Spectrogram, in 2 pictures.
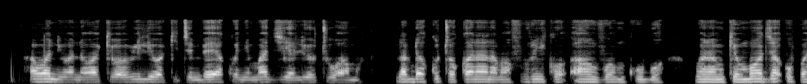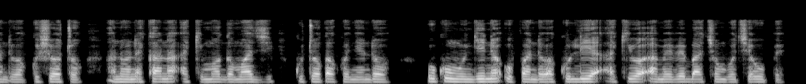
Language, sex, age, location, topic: Swahili, male, 18-24, Kisumu, health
